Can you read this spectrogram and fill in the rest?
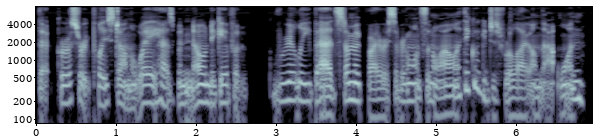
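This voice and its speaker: A woman's voice: mid-range voice, animated, quick pace, gravelly, darkish tone, no room sound. A woman acting in an audio roleplay as a sardonic, nervous young woman who mutters dry asides to her mate. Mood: nervous, wry.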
